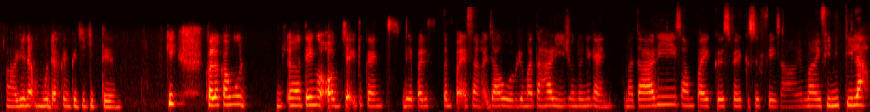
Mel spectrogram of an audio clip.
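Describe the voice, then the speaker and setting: A woman's voice: on the high side, a little mellow. Woman teaching a physics class. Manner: mixes Malay and English, checks in with "okey?" often. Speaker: lecturer. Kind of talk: online physics tutorial.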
